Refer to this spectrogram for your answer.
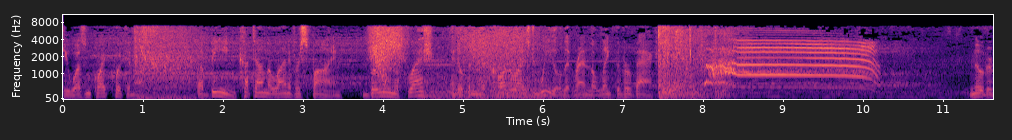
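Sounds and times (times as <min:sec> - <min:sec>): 
speech: 0:00.0 - 0:08.6, 0:11.3 - 0:11.6
woman screaming in pain as a beam burns down her back: 0:08.0 - 0:10.2.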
